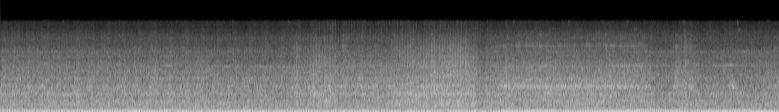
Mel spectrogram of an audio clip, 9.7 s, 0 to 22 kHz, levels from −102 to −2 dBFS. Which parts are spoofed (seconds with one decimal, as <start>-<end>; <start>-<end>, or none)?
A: 1.7-6.7; 7.4-9.1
